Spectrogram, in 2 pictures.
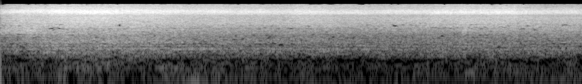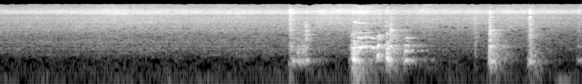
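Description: A quiet, steady sizzle-hiss of okra masala frying, followed near the end by a few clattering scrapes of a spatula stirring on a hot griddle.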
